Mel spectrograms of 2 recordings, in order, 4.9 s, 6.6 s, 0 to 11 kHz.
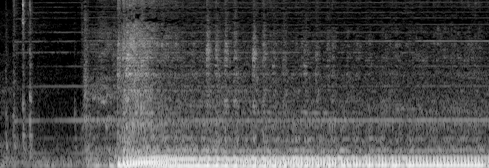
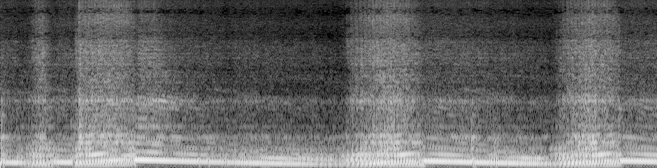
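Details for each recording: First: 1990 Mitsubishi Mighty Max four-cylinder after a Seafoam treatment and new spark plugs, previously skipping: brief crank, then it catches and idles evenly on all four; the cause was a bad plug, not the suspected burnt valve. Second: 1990 Mitsubishi Mighty Max after running Seafoam on the old spark plugs and fitting a new fuel filter: revs rise and settle, still skipping with an uneven misfire, but much smoother and little smoke.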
